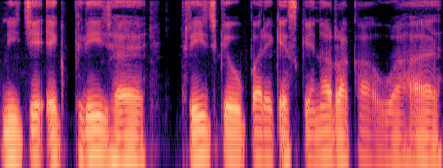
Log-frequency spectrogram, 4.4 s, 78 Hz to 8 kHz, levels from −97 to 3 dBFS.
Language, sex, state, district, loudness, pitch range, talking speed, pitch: Hindi, male, Jharkhand, Palamu, -16 LUFS, 95-105 Hz, 160 wpm, 100 Hz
